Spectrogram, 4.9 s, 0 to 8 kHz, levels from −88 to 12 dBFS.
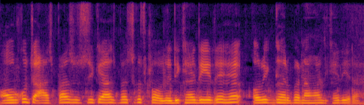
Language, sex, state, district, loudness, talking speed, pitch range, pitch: Hindi, female, Uttar Pradesh, Hamirpur, -14 LUFS, 260 wpm, 195-215 Hz, 205 Hz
